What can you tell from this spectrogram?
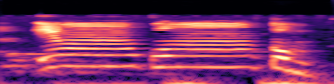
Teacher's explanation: In kuntum, hukumnya ifa karena huruf nun sukun bertemu huruf kaf. Cara membacanya sama dengan dengung, pengucapannya nun sukun menjadi seperti eng.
